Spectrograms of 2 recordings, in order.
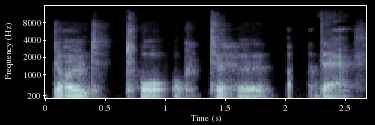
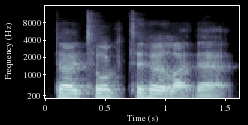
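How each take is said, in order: First: The voice sounds soft and unassertive. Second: The voice sounds firm and assertive. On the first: "not firm"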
